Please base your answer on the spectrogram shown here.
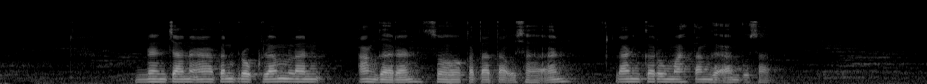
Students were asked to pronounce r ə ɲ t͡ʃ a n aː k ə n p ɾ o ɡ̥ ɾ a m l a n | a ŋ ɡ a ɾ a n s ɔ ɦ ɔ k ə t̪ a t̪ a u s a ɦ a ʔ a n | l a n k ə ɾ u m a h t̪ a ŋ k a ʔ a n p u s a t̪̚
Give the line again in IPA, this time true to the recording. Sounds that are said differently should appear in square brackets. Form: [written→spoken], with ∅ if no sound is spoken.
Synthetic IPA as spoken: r ə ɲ t͡ʃ a n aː k ə n p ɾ o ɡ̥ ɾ a m l a n | a ŋ ɡ a ɾ a n s ɔ ɦ ɔ k ə t̪ a t̪ a u s a ɦ a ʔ a n | l a n k ə ɾ u m a h t̪ a ŋ [k→ɡ] a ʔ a n p u s a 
